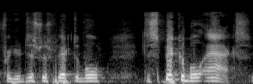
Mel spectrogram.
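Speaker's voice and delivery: ordinary talk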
